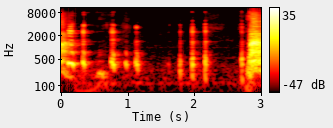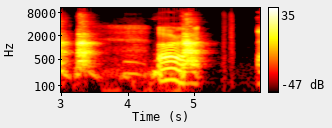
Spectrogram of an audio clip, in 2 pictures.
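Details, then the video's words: White female Boxer angrily barking at a gutter cleaner next door, wagging her tail. Soft ticking and a man's voice come first, then two gruff barks and a longer, wavering, whine-like bark near the end. "Angry White Boxer"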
